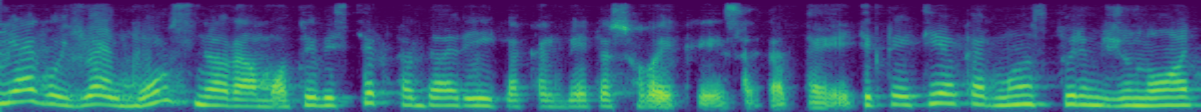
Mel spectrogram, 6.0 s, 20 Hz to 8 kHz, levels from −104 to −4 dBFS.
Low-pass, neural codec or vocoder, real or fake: 7.2 kHz; codec, 24 kHz, 6 kbps, HILCodec; fake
